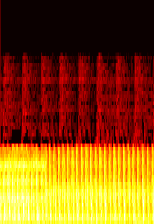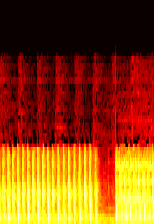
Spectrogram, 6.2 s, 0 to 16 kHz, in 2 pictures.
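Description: C-TAC CT36C electric airsoft rifle firing on full auto: a long burst of rapid, evenly spaced shots that stops about five seconds in, then a second short burst near the end.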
